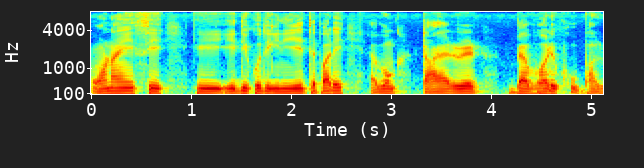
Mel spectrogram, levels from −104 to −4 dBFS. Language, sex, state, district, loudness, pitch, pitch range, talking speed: Bengali, male, West Bengal, Malda, -16 LUFS, 95 Hz, 95-105 Hz, 165 wpm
